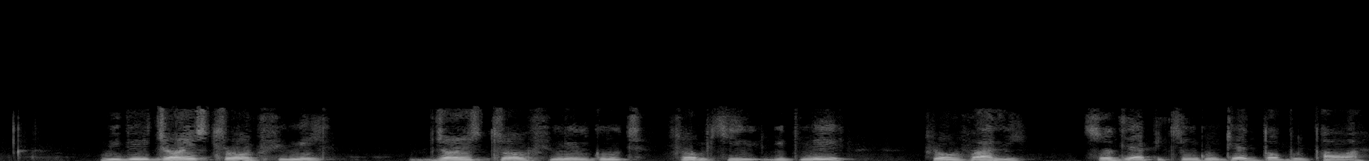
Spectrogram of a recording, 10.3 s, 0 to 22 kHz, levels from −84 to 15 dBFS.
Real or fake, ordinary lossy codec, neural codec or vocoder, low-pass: fake; AAC, 32 kbps; codec, 16 kHz, 2 kbps, FreqCodec, smaller model; 7.2 kHz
